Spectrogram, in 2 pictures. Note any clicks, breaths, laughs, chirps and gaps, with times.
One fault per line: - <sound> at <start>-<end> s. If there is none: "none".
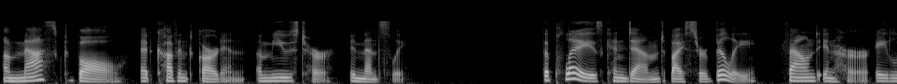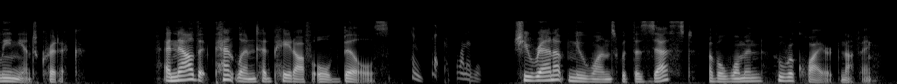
- chirp at 13.1-13.8 s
